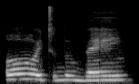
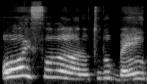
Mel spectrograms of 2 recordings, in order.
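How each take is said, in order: First: Slow, unenthusiastic "Oi, tudo bem?" with no energy; slow, listless phone hello; slow dull greeting. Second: Higher and louder, upbeat "Oi, fulano, tudo bem?" with a lift on bem; bright, lively phone hello; animated greeting. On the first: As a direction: drag out the greeting like a bored caller. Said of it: "você fala assim". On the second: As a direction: greet the client with real energy. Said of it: "você tem que ligar". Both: Shown as a demonstration.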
